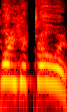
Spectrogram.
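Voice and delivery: mock, very high, shrill yell. Retelling holding the door shut against intruders: retelling own yell. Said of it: "and I'm yelling".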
